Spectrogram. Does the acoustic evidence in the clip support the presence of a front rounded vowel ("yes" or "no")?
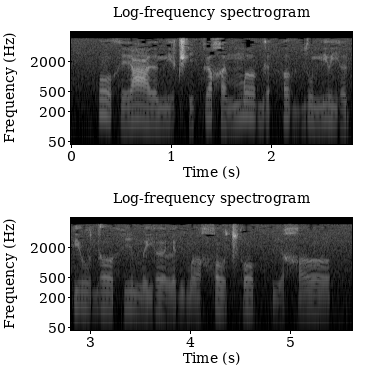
yes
